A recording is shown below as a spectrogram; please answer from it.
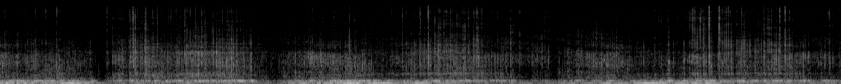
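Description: Long fingernails scratch across a round, flat, solid cork trivet lying on a table while the other hand holds it steady. The result is a continuous low, bassy scraping rumble with soft rasping texture and a few brief dips in loudness.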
